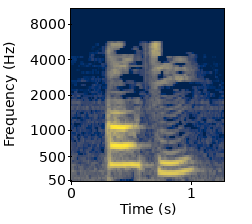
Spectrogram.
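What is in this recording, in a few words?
"高级", Mandarin Chinese; chinese-flashcards; hsk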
